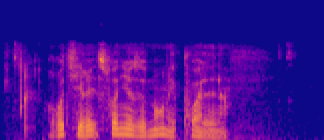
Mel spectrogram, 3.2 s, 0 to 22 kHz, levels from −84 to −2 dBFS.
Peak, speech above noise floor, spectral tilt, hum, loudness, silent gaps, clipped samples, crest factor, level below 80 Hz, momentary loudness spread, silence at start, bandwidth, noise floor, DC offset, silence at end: -14 dBFS; 29 dB; -5.5 dB/octave; none; -31 LUFS; none; under 0.1%; 20 dB; -54 dBFS; 14 LU; 0.15 s; 7.6 kHz; -59 dBFS; under 0.1%; 0.35 s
